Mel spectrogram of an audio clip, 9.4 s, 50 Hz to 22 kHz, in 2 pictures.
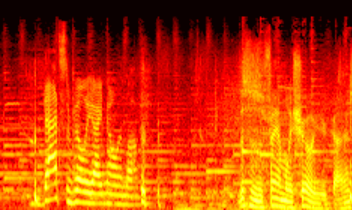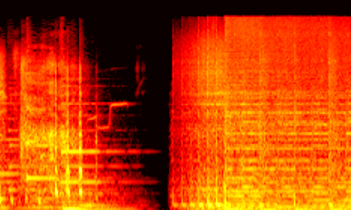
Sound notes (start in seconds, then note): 4.6 all laughing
